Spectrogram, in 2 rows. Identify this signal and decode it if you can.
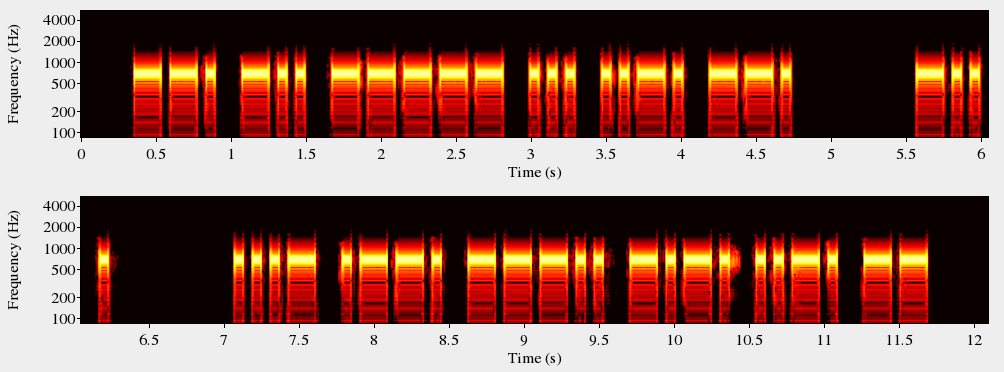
Morse code, heard as a keyed tone, about 20 wpm, 700 Hz. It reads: GD0SFG DE VP8CFM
